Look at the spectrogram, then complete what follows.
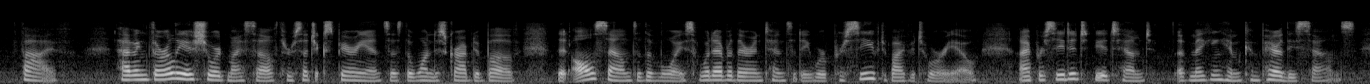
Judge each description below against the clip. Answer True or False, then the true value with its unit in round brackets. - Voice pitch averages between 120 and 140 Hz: False (185 Hz)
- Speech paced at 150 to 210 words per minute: True (160 wpm)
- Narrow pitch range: False (3.4 semitones)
